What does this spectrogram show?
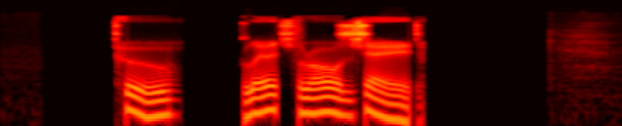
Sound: robot Voice

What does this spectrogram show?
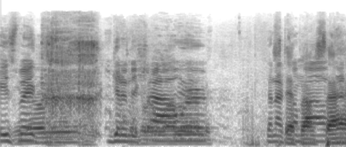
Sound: sucking air

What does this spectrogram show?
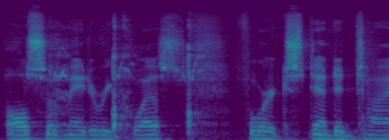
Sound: coughing

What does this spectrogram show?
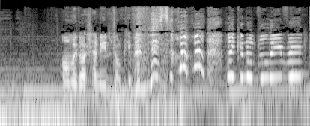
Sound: laughs

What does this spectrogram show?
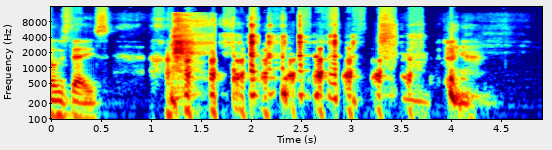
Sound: both laughing

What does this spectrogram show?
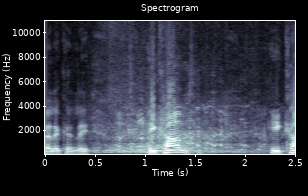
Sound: audience laughing

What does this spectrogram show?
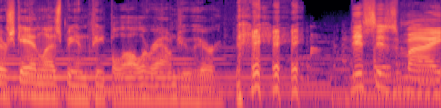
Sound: laughs

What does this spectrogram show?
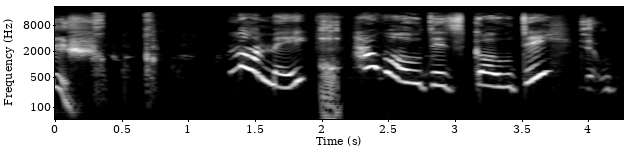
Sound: snorting

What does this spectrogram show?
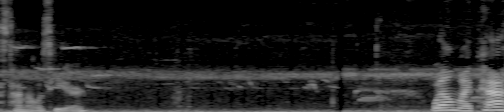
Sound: birds chirping

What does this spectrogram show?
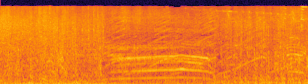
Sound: screaming

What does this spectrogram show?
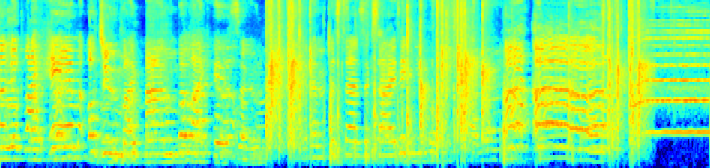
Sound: stomping, clapping

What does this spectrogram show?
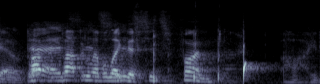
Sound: pop

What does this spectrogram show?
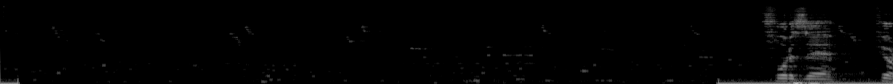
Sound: birds chirping

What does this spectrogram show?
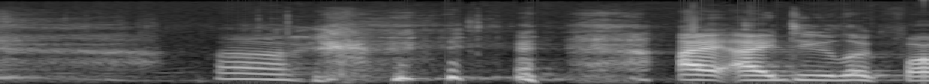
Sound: chuckles

